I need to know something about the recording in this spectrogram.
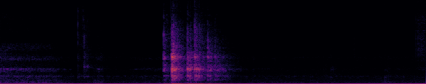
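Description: A craft pick tool working at the paper backing of an adhesive dimensional on a die-cut cardstock piece: a faint tick, then a short scratch about a second in, over quiet room tone.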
